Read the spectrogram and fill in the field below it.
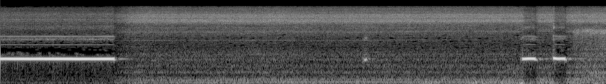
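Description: A model steam locomotive's electronic whistle sounds in long and short toots.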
